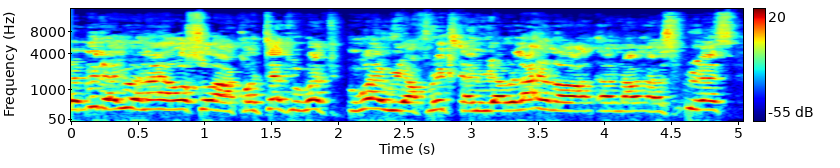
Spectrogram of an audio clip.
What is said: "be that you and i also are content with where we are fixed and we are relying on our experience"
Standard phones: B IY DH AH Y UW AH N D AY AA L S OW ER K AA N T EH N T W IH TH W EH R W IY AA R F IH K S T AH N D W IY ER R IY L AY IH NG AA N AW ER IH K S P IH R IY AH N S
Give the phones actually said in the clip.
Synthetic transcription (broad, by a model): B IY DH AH Y UW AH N AY AA L S OW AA K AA N T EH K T W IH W W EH W IY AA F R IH K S AH N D W IY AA R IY L AY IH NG AA N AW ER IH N S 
